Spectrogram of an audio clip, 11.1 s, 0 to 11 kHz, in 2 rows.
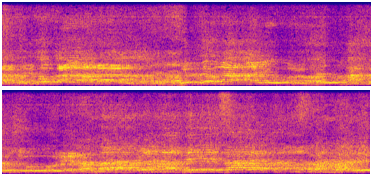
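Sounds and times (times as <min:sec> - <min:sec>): group singing chant-like song: 0:00.0 - 0:11.0.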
